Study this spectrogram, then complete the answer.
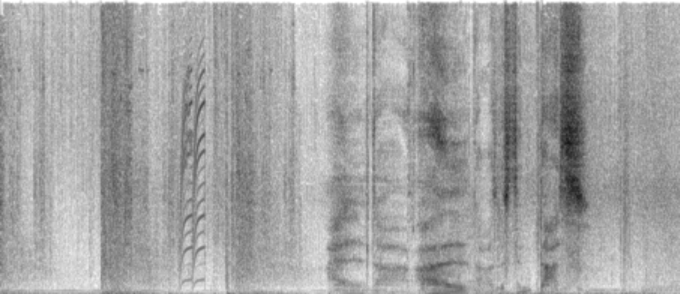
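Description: Guns fire in loud bursts with heavy blasts.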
